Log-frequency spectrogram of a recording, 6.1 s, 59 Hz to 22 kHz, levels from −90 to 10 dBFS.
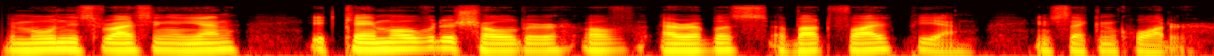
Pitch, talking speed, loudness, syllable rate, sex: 120 Hz, 190 wpm, -19 LUFS, 5.3 syllables/s, male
